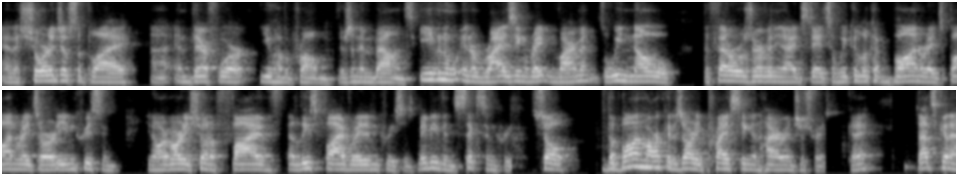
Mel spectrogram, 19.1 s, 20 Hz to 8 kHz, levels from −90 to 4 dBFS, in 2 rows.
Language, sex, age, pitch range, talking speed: English, male, 30-49, 125-155 Hz, 230 wpm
